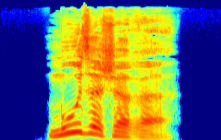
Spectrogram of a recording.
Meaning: inflection of musisch: 1. strong/mixed nominative/accusative feminine singular comparative degree 2. strong nominative/accusative plural comparative degree
- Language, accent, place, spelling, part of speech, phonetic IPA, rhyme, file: German, Germany, Berlin, musischere, adjective, [ˈmuːzɪʃəʁə], -uːzɪʃəʁə, De-musischere.ogg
